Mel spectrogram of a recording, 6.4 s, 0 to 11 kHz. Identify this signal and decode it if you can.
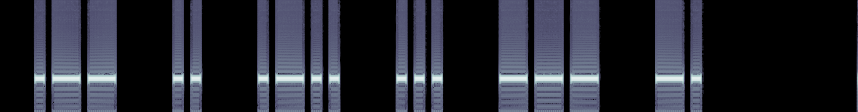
Morse code, heard as a keyed tone, about 18 wpm, spaced as for 12 wpm, 1000 Hz. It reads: WILSON
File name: qotdfiles / 12wpm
